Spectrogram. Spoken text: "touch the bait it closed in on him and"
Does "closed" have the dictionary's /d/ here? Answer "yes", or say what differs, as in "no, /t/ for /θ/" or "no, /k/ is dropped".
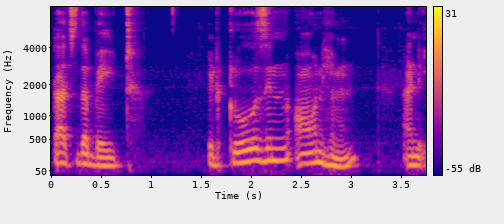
no, /d/ is dropped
